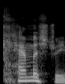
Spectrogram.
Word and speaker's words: chemistry: your region, physics, biology, chemistry. Be careful of the pronunciation of that hard K at the beginning of chemistry, and also the F of physics, geography, history, IT, information technology, economics, religion, and sports.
